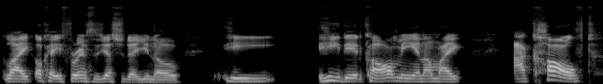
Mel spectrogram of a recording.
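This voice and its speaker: A man's voice: mid-range voice, a little slow, pushed and bright, dry recording, clean studio sound. A man in his thirties, sick with a cough, telling a rambling, exasperated story to his viewers with many fillers and restarts. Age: 30s. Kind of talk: casual story time monologue.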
